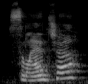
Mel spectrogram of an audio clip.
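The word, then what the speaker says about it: Sláinte: I mean, slancha means cheers, right?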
